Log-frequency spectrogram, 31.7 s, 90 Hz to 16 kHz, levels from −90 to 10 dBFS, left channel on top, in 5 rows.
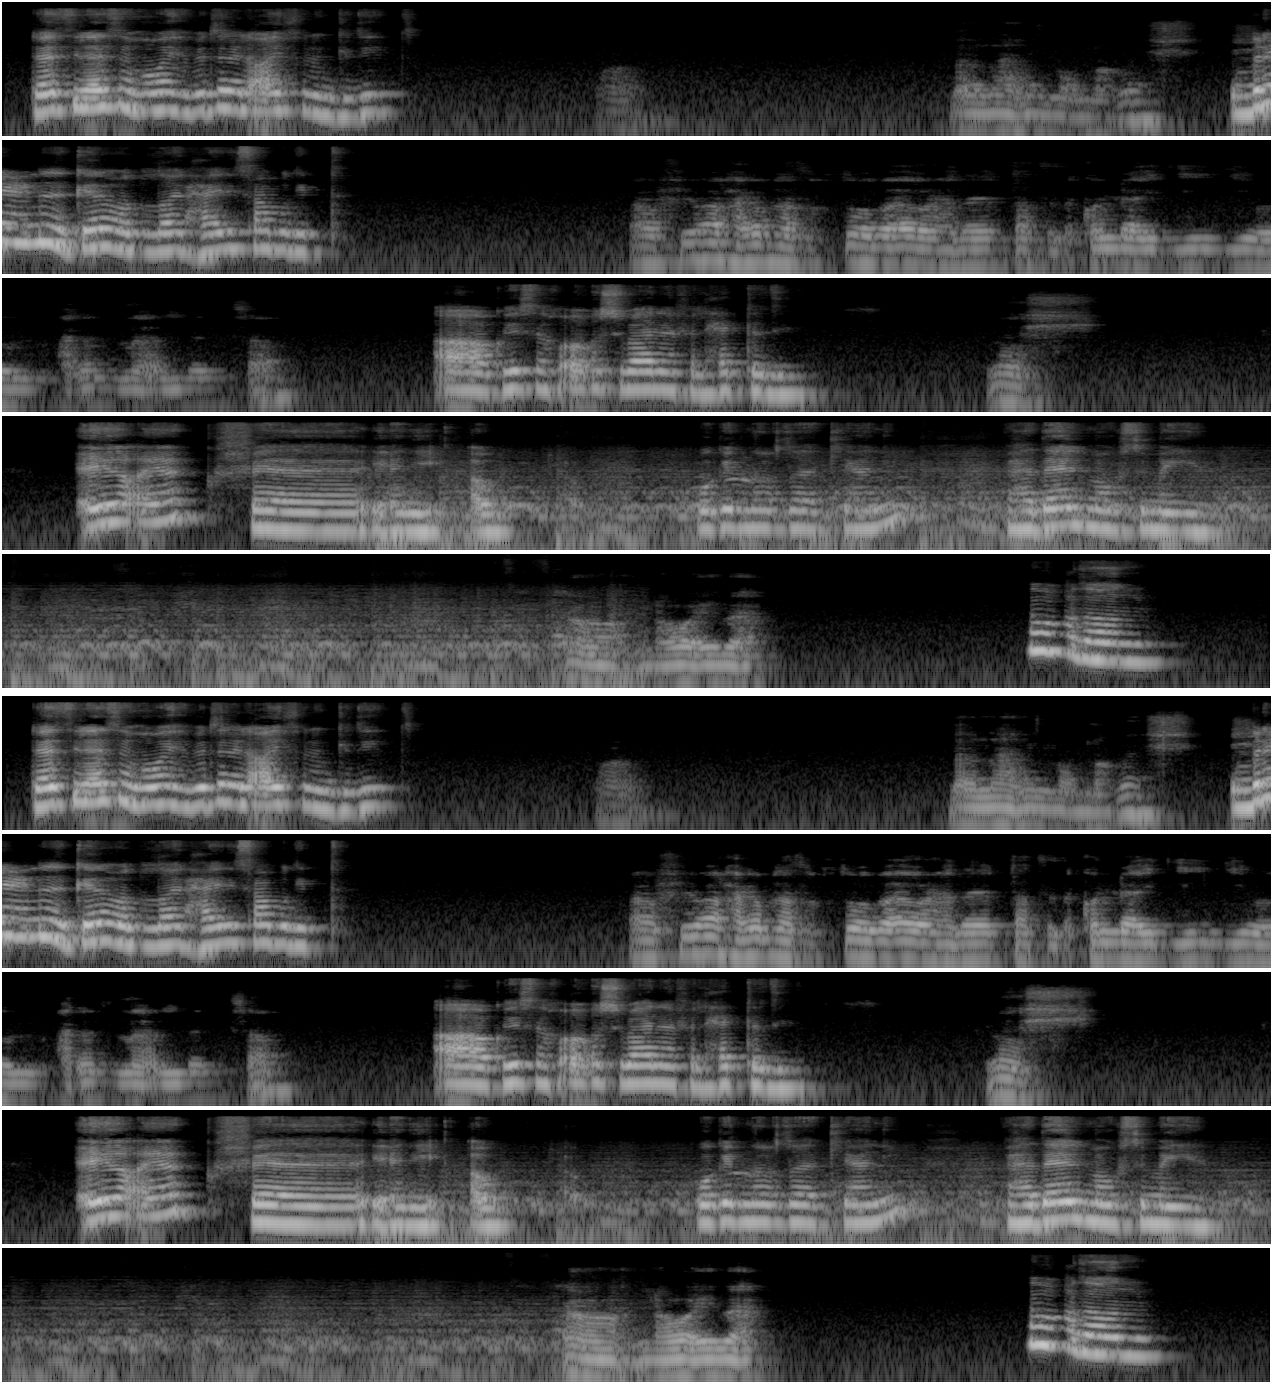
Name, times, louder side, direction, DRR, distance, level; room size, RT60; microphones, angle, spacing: voice 1, 0.0-1.9 6.1-7.9 14.8-16.7 19.4-21.6 21.8-21.9 22.5-23.5 24.1-25.1 30.5-31.2, right 2 dB, 15° right, 0.3 m, -26 dB
voice 2, 4.7-6.3 9.5-14.1 17.6-18.1 28.2-29.2, right 4 dB, 85° right, 0.4 m, -37 dB
sound 1, 20.8-28.6, left 3 dB, 75° left, 0.6 m, -42 dB
4.0 x 2.2 x 2.5 m
head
